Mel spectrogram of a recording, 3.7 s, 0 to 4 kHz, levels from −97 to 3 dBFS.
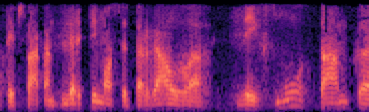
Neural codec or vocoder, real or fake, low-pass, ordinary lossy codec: none; real; 3.6 kHz; AAC, 16 kbps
